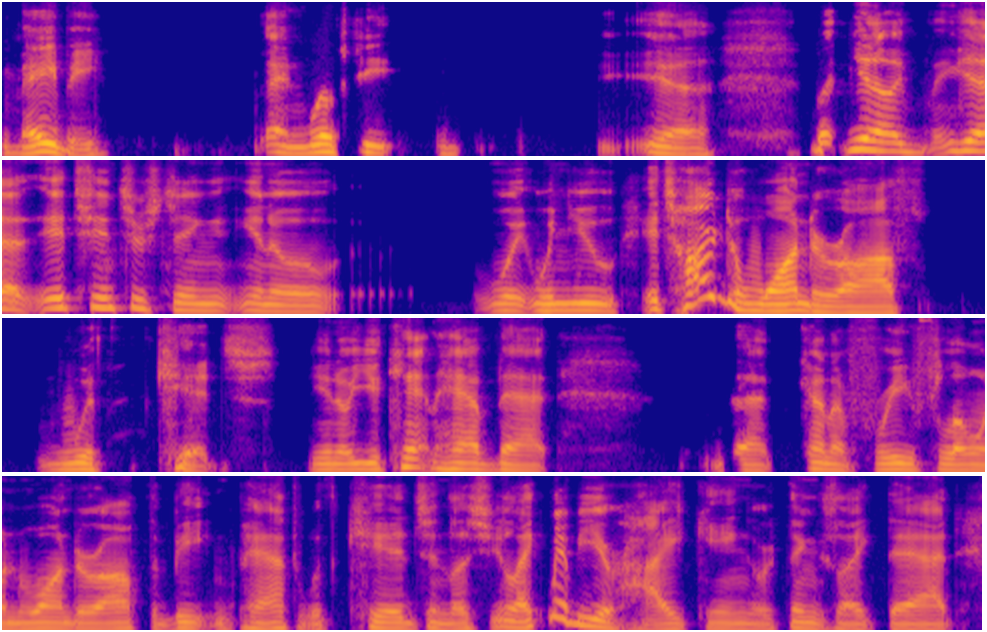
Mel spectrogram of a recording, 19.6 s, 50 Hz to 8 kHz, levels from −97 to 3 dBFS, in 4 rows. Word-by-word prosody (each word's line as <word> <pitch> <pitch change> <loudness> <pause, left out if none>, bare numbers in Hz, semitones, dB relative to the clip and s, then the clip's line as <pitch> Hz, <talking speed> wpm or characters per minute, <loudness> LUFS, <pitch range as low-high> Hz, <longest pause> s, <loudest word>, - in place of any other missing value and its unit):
maybe, 120 -5 +4 0.8
and 125 -5 +1
will 145 +2 +8
she 135 - +2
m 125 - -4 1.0
y - - -15
yeah. 110 -6 0 0.5
But, 160 -1 +1
you 195 +2 +6
know, 170 -2 +7 0.2
yeah, 165 +1 +4
it's 185 +3 +1
interesting, 150 - -1
y 135 - -5
you 130 - +1
know, 115 -2 -1 0.7
whe 130 -1 -2
when 130 0 +2
you 135 -2 +2
it's 165 - +1
hard 375 +2 +4
to - - +3
wander 125 -5 +5
off 100 -3 +2 0.5
with 110 +2 -1 0.3
kids, - - -4
you 110 0 -3
know? 110 - 0
You 115 0 +1
can't 165 -1 0
have 115 -3 +1
that 100 -3 -1 0.9
that 100 -3 -2 0.2
kind 125 -4 +1
of 100 - -5
free 115 0 -1
flowing 100 -2 -1
wander 100 -1 0
off 100 +1 -1
the - - -13
beaten 100 0 -6
path 100 +2 -3
with 85 0 -12
kids 105 -4 -3
unless 95 -2 -3
you're, - - -4
like, 115 +4 +1
maybe 165 -6 0
you're 120 -5 +2 0.2
hiking 95 +1 -6
or 90 -1 -9
things 100 -5 -4
like 90 -1 -6
that. 90 -1 -2
110 Hz, 165 wpm, -24 LUFS, 100-130 Hz, 1.0 s, will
